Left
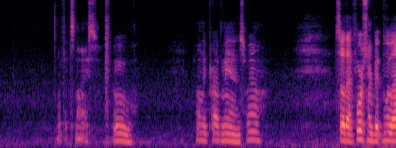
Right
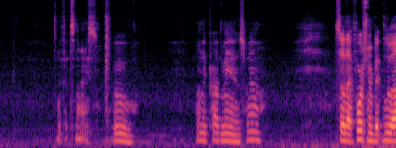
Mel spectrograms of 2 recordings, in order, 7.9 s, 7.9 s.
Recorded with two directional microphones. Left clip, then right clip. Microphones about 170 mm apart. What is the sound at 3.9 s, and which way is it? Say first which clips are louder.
Speech: even; 25° left (ahead or behind).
